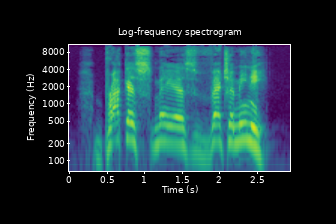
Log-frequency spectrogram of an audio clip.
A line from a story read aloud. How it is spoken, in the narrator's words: I yelled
